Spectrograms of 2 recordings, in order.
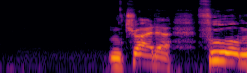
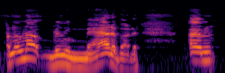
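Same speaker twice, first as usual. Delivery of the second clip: normal talking voice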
